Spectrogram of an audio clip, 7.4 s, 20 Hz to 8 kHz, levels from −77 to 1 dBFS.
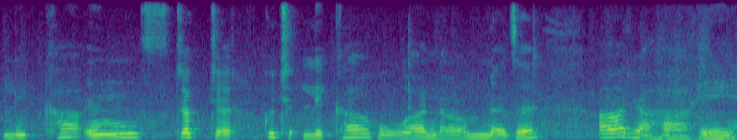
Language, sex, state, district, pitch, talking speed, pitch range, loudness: Hindi, female, Madhya Pradesh, Dhar, 185 Hz, 90 wpm, 170-220 Hz, -18 LUFS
